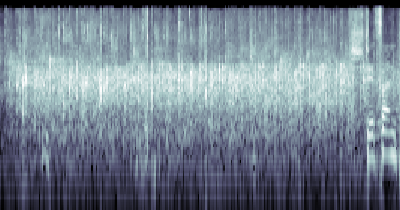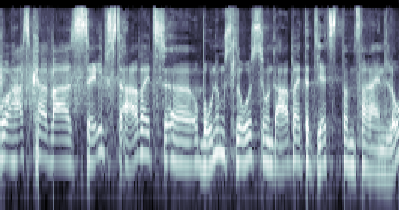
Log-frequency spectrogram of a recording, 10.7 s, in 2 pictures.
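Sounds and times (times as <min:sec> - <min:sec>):
audience applause: 0:00.0 - 0:07.6
speech: 0:04.9 - 0:10.6.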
